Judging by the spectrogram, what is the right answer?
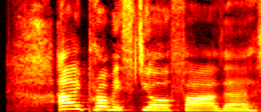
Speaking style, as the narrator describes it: said she in a stern voice

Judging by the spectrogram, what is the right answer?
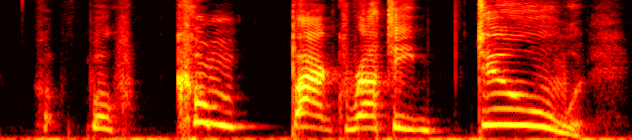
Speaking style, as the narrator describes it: cried the Mole

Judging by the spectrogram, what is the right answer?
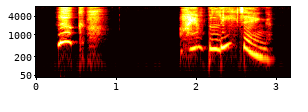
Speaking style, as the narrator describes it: exclaimed

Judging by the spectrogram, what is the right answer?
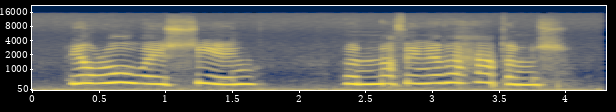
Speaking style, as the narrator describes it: said Roo sadly

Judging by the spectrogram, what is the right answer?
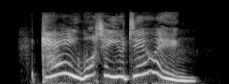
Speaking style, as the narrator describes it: cried the little girl

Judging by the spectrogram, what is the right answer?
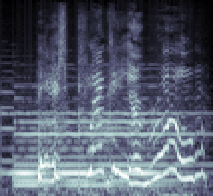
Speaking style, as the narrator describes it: laughed the bug

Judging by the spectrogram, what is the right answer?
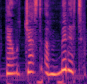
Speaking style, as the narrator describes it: cried Pixicato

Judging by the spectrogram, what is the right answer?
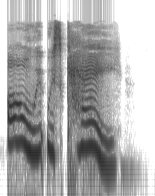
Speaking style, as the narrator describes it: She called out his name loud

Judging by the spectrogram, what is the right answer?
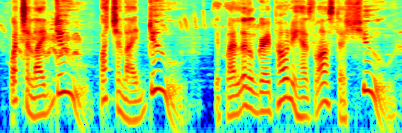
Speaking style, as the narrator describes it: he cried out

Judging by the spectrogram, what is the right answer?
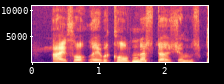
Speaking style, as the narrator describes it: said Piglet timidly as he went on jumping

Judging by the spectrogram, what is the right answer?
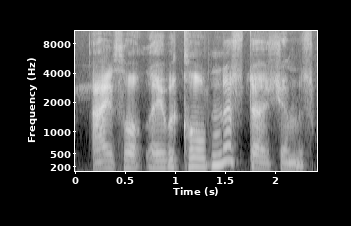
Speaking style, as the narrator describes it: said Piglet timidly as he went on jumping

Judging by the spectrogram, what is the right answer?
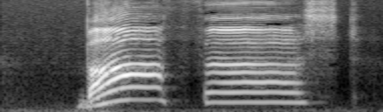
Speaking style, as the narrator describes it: said Kanga in a cheerful voice

